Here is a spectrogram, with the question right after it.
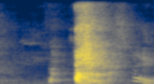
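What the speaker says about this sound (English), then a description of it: "I'm going to sneeze." A single loud, close sneeze bursts out after a short sharp intake of breath, trailing into a brief exhale.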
